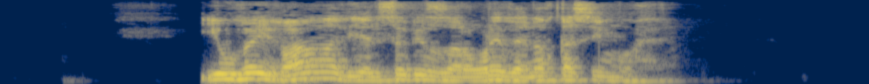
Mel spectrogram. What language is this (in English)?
Kabyle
